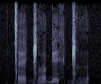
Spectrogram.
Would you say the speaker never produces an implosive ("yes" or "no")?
no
